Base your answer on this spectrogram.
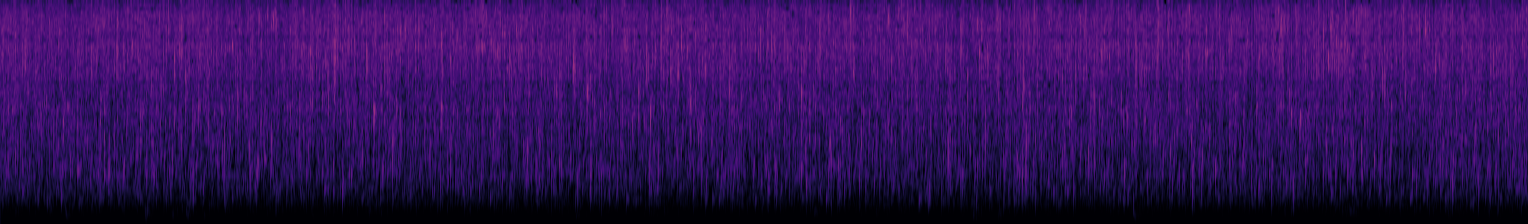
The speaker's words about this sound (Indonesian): air terjun pun terpisah, membuka jalan rahasia gua.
